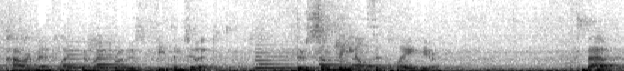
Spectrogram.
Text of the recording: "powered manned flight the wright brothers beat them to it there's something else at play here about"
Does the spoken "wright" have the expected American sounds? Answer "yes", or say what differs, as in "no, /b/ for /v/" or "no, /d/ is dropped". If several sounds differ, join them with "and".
no, /l/ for /ɹ/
